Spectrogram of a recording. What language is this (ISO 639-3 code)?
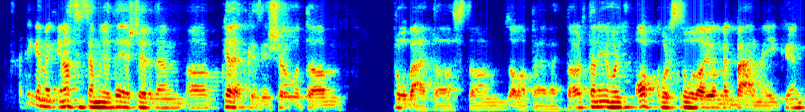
hun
